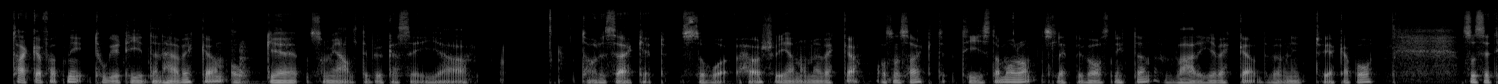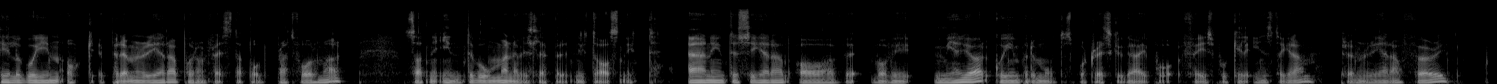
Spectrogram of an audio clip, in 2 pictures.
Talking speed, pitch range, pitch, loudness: 170 wpm, 80-95 Hz, 85 Hz, -38 LUFS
